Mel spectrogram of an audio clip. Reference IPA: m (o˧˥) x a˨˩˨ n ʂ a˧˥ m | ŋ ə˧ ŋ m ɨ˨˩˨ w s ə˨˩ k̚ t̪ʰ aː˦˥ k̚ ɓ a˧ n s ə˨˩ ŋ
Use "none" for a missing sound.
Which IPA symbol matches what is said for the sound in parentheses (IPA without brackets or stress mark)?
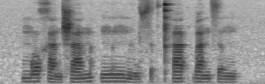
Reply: ɔ˧˥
